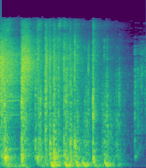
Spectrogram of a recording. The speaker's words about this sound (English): Yeah, well, I kind of hate to hit a woman that way, but she wouldn't have missed with that rifle.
